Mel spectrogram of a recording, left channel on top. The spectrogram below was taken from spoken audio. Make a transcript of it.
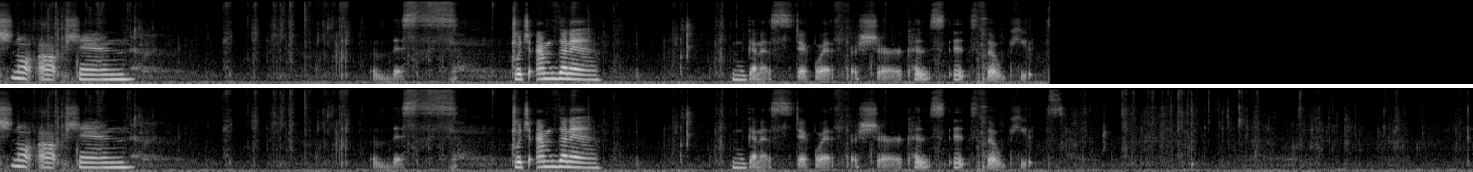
option of this, which I'm gonna stick with for sure because it's so cute.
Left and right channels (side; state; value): left; drops out; at 10.5 s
